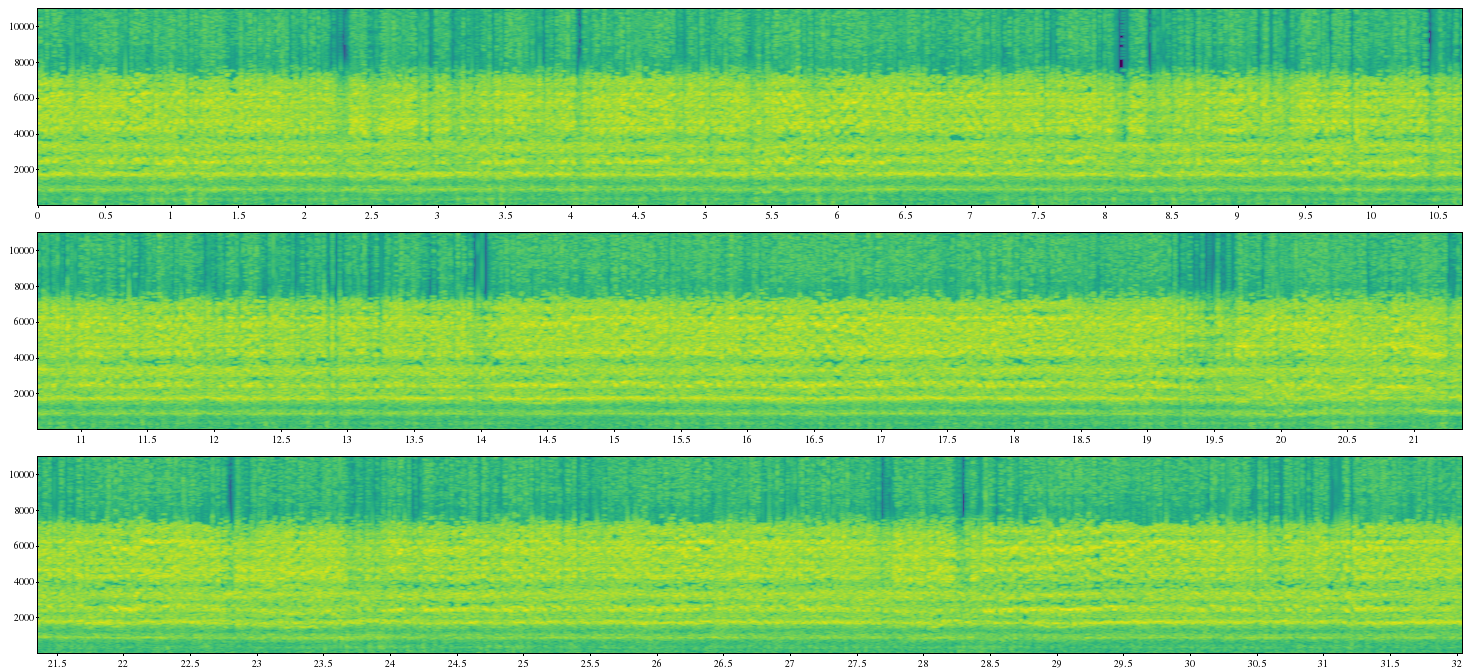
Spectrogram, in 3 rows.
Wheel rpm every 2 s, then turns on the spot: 230, 230, 230, 230, 230, 240, 230, 230, 230, 220, 260, 220, 230, 230, 220, 230.
none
